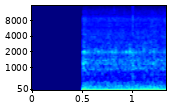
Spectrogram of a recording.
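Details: 2010 Kia Ceed 1.4 MPI petrol at idle: after brief silence, deep slightly uneven chug from ignition misfire; fixed by replacing ignition coil and spark plug.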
